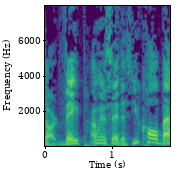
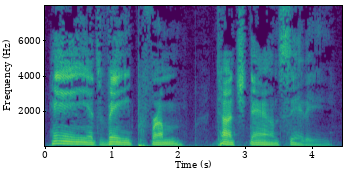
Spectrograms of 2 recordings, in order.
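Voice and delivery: very slow put-on drawl, every word dragged out; 5 semitones lower, 5 dB quieter than usual. Coaching someone on a phone intro: Jack Nicholson impression. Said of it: "Give me more of a Nicholson impression".

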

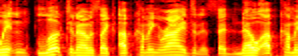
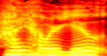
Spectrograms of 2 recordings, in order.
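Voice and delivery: forced, laid-on, put-on feminine voice; 4 semitones higher than usual. Retelling getting into a ride while passing as a woman: imitating own put-on woman's voice. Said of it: "I was really trying to put it on".

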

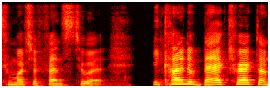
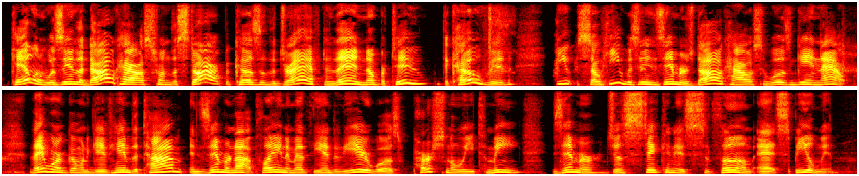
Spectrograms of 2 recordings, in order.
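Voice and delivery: slow, put-on Southern drawl; 2 semitones higher, 4 dB louder than usual. Reading a quote from a player's dad aloud in a Southern accent. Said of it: "should I do the Southern accent for him?".

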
